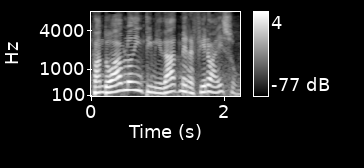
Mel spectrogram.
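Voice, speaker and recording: Male preacher, higher voice, earnest testimony, long church-hall reverb. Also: fast, darkish tone. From Spain. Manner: earnest, heartfelt storytelling with emotional asides. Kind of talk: sermon with personal testimony.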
